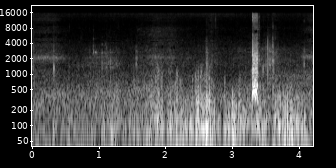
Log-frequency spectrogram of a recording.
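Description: Low, uneven rumble of wind buffeting an outdoor microphone, stronger in the second half, with one sharp click a little after three seconds in.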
